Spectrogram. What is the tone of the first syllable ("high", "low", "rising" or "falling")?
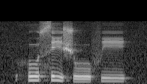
high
